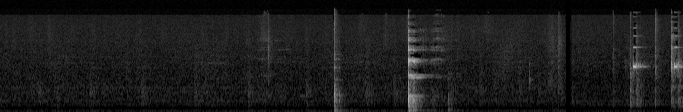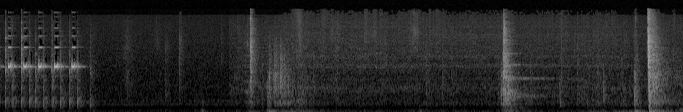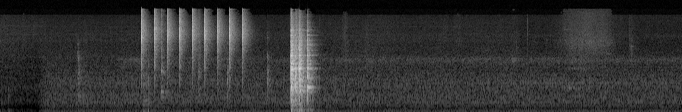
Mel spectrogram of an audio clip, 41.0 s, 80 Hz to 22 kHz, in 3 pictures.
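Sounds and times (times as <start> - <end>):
oven control panel beeps: 12.6 - 15.4
gas stove igniter clicking: 30.1 - 32.4.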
